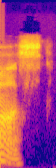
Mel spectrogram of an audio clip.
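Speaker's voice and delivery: "আস্ক" with the "আ" held long; drawn-out vowel. Shown as a demonstration. Teacher telling students to draw it out, long "আ". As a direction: stretch the opening "আ" of "আস্ক". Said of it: "আটাকে টেনে বলতে হবে".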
